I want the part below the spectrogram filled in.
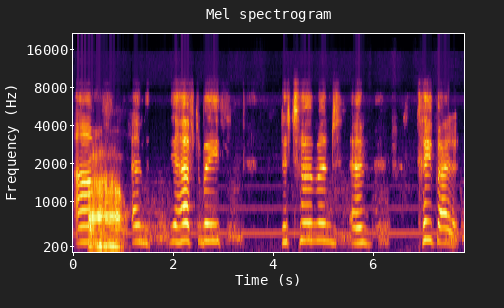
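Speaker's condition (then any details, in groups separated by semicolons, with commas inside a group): Cerebral palsy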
